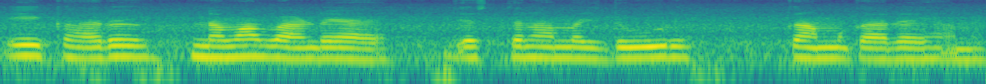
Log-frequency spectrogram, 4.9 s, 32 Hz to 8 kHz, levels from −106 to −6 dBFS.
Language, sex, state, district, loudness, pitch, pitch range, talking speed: Punjabi, female, Punjab, Fazilka, -17 LUFS, 185 Hz, 175-190 Hz, 160 wpm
